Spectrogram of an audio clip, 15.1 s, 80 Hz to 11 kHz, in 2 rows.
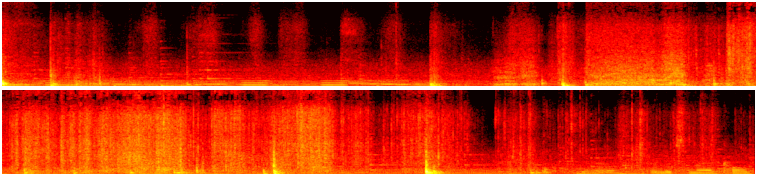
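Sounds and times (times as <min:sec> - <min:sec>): paper crackling and rustling: 0:05.5 - 0:15.0.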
